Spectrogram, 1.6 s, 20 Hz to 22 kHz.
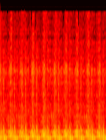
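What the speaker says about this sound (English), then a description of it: "It's called a uniflow engine." A Bing 130/383 uniflow toy steam engine runs after repairs, giving a fast even chuffing and mechanical whirr, steady and close with no pauses.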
